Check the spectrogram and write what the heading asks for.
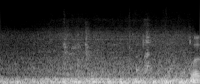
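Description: Jet boat engine running steadily under way, a low drone with rushing wind and water, heard from inside the boat's cabin.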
